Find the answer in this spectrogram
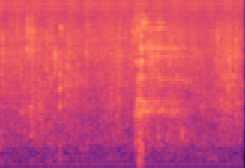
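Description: Quiet room tone: a steady low hum and hiss, with one short soft thump about one and a half seconds in.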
